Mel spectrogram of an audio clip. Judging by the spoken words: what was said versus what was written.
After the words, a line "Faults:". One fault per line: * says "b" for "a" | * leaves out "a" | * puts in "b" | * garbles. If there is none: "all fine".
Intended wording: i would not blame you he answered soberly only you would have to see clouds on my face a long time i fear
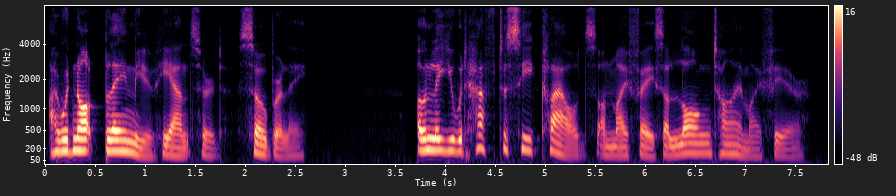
i would not blame you he answered soberly only you would have to see clouds on my face a long time i fear
Faults:
all fine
